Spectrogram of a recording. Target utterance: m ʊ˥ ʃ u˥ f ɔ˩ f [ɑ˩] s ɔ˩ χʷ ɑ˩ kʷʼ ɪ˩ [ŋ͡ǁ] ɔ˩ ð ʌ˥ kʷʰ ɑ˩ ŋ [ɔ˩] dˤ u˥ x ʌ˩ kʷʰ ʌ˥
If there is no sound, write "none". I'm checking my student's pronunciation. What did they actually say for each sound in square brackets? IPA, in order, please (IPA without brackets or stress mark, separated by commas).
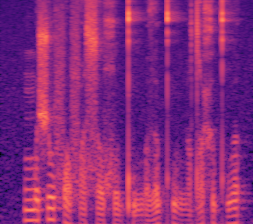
ɑ˩, ŋ, ɔ˩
